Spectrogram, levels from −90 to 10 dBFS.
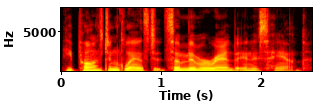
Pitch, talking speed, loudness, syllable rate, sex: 135 Hz, 240 wpm, -16 LUFS, 6.1 syllables/s, male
